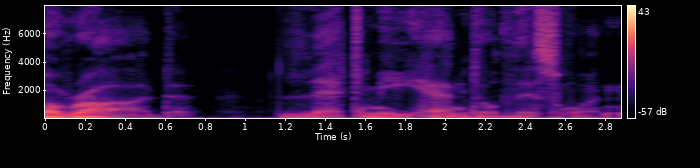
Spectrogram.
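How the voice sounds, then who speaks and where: Someone uses a put-on character voice and talks at a fairly slow pace. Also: man, very deep, low pitch for a man. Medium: read story. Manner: scornful, mocking.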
